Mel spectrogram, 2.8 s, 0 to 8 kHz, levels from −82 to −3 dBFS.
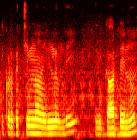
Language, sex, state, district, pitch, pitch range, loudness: Telugu, male, Andhra Pradesh, Sri Satya Sai, 145 Hz, 135-155 Hz, -17 LUFS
